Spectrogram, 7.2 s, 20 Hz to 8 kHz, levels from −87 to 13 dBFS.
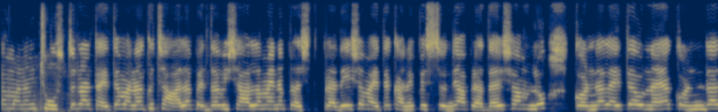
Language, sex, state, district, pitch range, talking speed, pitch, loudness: Telugu, male, Telangana, Nalgonda, 255-285 Hz, 140 wpm, 265 Hz, -12 LUFS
